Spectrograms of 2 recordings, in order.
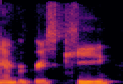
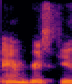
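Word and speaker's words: Ambergris Caye: incredible island called the Amber gree key uh I'm just going to go ahead and spell that for anyone listening so a m b r g r i s and then key is c a ye um so Amber GRE key say gorgeous island off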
